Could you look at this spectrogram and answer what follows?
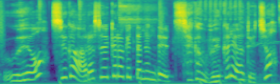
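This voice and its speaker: A woman's voice: high voice, sing-song, fairly quick. A woman playing a cornered, earnest young female office worker in a Korean audio drama, polite and anxious. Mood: polite, resistant. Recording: background music under the voice.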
